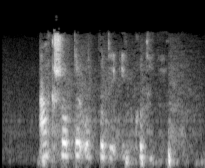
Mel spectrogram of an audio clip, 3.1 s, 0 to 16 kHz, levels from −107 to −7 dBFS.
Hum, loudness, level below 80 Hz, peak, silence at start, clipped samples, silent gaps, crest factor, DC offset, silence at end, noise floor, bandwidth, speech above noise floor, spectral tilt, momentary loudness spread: none; -18 LUFS; -54 dBFS; -2 dBFS; 0.6 s; under 0.1%; none; 18 dB; under 0.1%; 0.45 s; -63 dBFS; 7.8 kHz; 45 dB; -3 dB/octave; 11 LU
